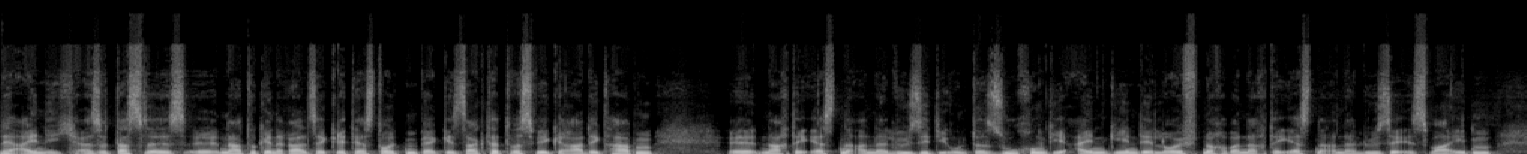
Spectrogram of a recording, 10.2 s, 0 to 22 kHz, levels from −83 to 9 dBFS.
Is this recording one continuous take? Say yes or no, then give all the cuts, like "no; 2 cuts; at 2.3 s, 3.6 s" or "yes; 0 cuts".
no; 2 cuts; at 0.9 s, 4.0 s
